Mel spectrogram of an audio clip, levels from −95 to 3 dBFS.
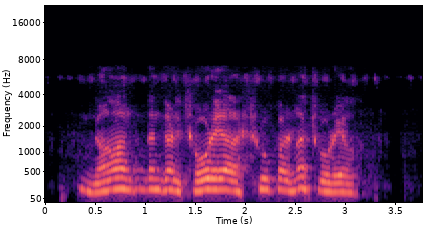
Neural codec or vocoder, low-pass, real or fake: codec, 16 kHz, 4.8 kbps, FACodec; 7.2 kHz; fake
